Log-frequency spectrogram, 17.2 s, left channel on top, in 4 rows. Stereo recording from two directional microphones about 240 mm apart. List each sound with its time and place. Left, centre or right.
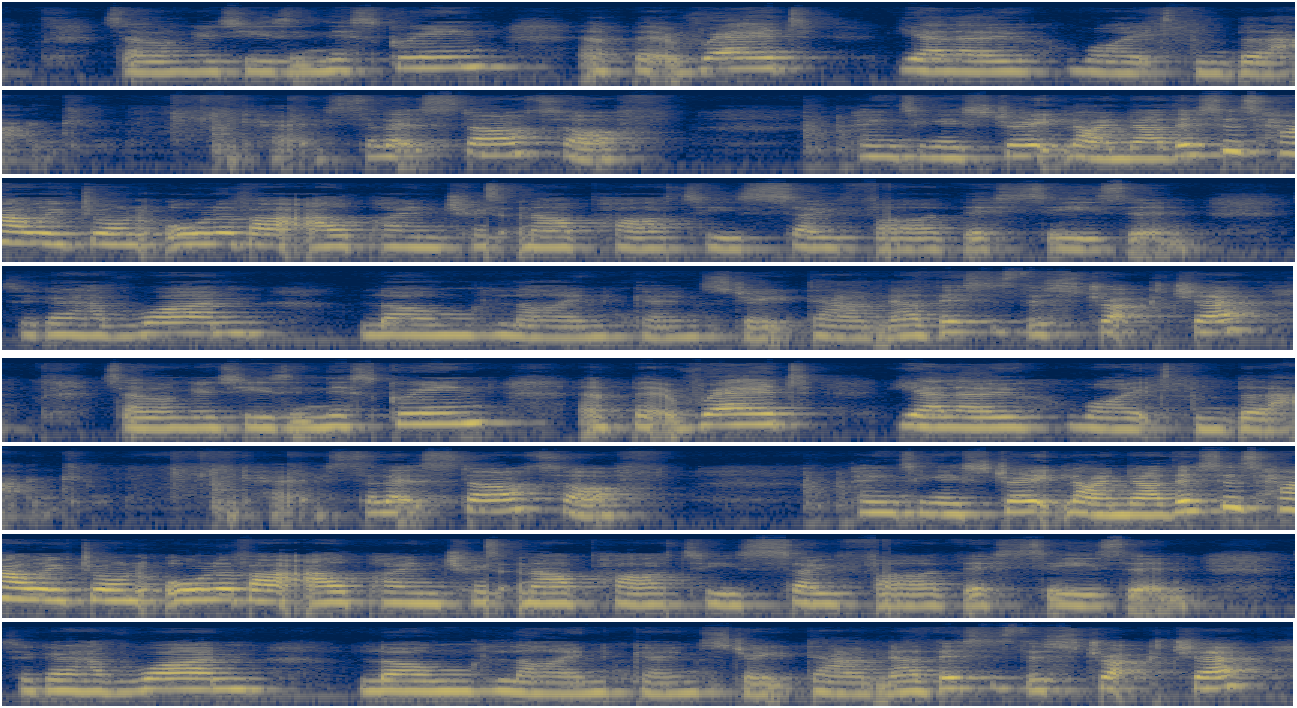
0.3 s speech: right
5.5 s a woman's voice: right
